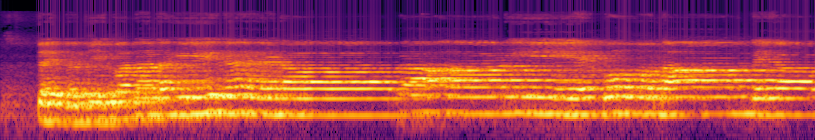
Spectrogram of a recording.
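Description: A man's voice chanting Gurbani in long, held notes, starting suddenly about half a second in, with a brief dip about four seconds in.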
